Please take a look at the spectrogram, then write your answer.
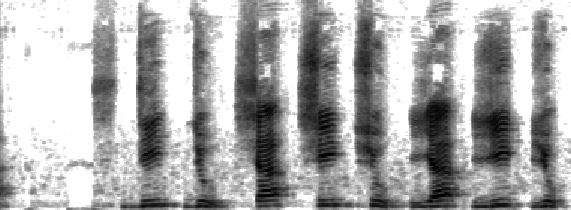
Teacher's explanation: یہ حروف زبان کا درمیانی حصہ اوپر اس کے بالمقابل تالو پر لگنے سے ادا ہوتے ہیں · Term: حروف شجریہ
